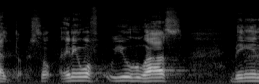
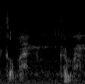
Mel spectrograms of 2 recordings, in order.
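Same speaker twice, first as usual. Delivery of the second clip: exasperated murmur; 23 dB quieter, much faster than usual. Retold or imitated. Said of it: "And I say".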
